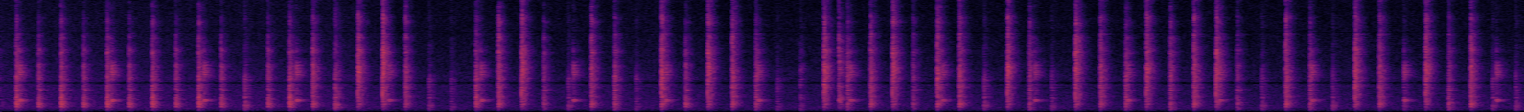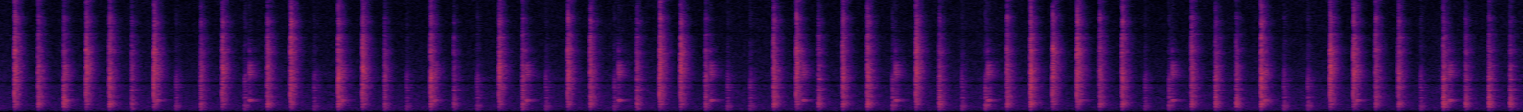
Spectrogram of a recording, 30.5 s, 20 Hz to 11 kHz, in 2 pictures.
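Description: Hickory 7A drumsticks playing a single stroke roll on a Drumeo P4 practice pad: evenly alternating single strokes as sixteenth notes at 65 bpm, about four sharp taps a second, steady throughout.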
